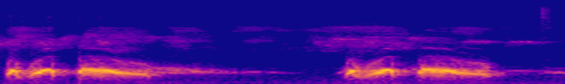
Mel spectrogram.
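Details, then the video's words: Two cooing phrases from a spotted dove kept as a lure for trapping wild doves. Each is a stuttered, upward-bending double note followed by a longer, smoothly falling coo that trails off softly. "Cu gù kích bổi, kéo bổi về tàng tiếng chim cu gáy đi bẩy"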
